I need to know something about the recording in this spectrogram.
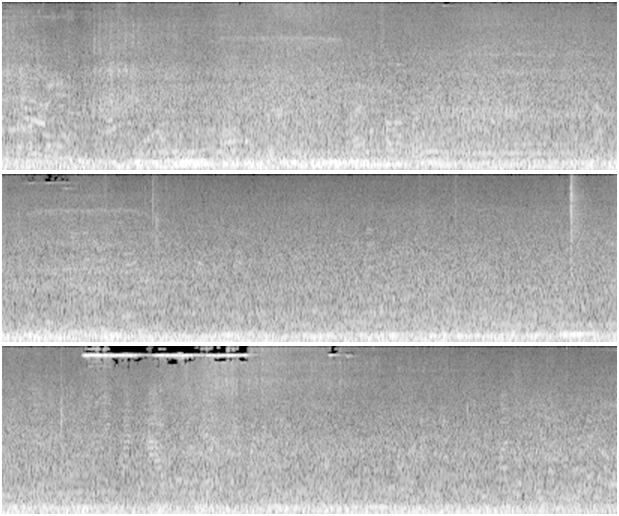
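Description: Steady city street traffic, with people's voices talking over it through the first two-thirds or so.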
